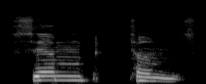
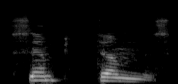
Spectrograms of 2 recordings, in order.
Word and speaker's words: symptoms: like this mm-hmm that's an PT right next to each other mmm-hmm so put that in the word now symptoms symptoms symptoms that's tricky that's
